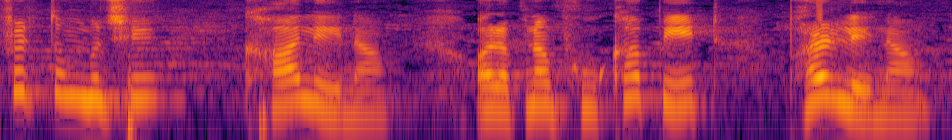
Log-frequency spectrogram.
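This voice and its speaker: A woman voicing a gentle, earnest mother cow in a children's story, speaking slowly and imploringly. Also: high voice, animated, a little hiss or hum. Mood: tearful pleading. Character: gentle, pleading mother cow, honest and devoted.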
